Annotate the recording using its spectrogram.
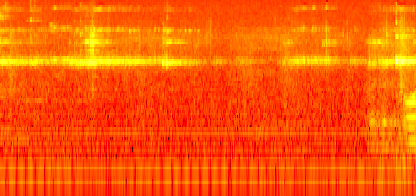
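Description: Small bells on a thurible (censer) jingling as it is swung: a thin, steady high ringing with a fresh jingle about once a second.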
